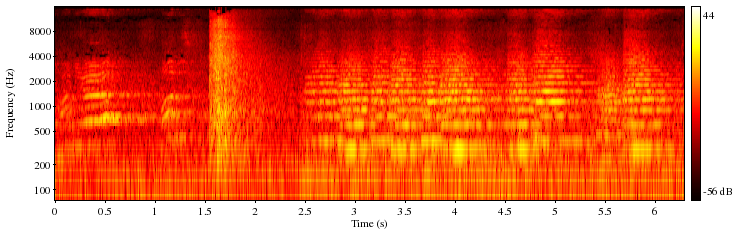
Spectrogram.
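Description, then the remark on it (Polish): A military trumpet call plays outdoors at a military farewell ceremony for President Kwaśniewski in front of the Presidential Palace, in long, sustained brassy notes that shift in pitch, interrupted early by a single sharp crack, then continues steadily at moderate loudness. “A kiedy trąbka grać przestała, prezydent wszystkich żołnierzy zaprosił na ciąg dalszy pożegnania już wewnątrz pałacu.”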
